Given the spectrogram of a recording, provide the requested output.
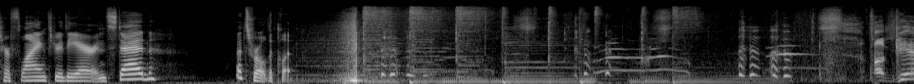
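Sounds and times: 
speech: 0.0s - 1.7s, 2.4s - 4.2s, 8.8s - 9.1s
cat meowing in a film clip: 5.9s - 6.9s, 7.6s - 8.3s.

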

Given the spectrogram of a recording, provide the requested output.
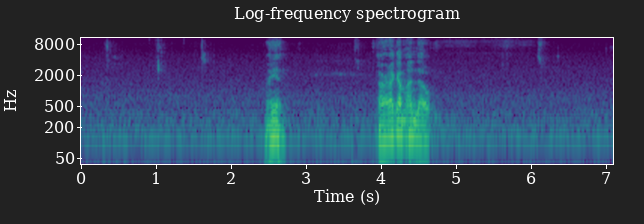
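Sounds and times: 
faint low hum: 0.0s - 7.0s
whiskey swished and chewed in mouth: 0.2s - 1.9s, 6.0s - 6.4s
speech: 2.4s - 2.8s, 3.9s - 4.8s.

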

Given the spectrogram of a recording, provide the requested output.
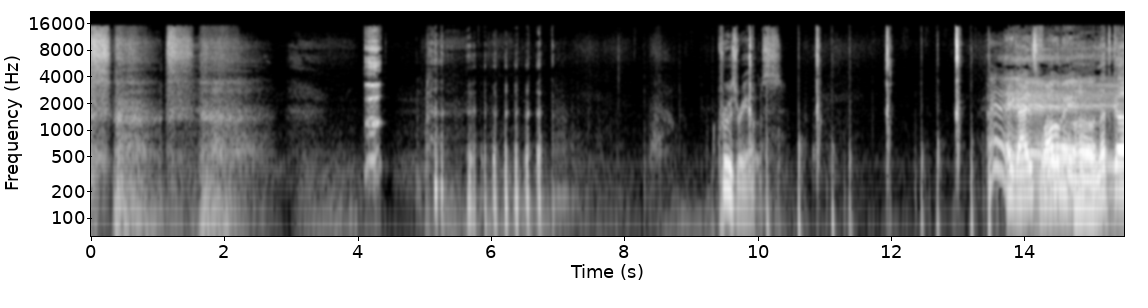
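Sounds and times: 
heavy breathing into a microphone: 0.0s - 4.0s
laughter: 5.0s - 7.2s
speech: 5.2s - 5.8s, 9.5s - 10.3s, 13.8s - 15.4s.

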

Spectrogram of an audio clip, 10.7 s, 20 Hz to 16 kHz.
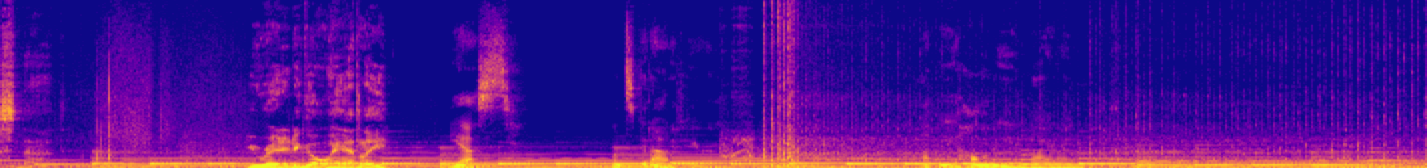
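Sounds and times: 
speech: 0.0s - 1.1s, 1.9s - 4.0s, 4.6s - 5.8s, 6.9s - 8.6s
motorbike engine driving off into the dark: 5.4s - 10.7s.

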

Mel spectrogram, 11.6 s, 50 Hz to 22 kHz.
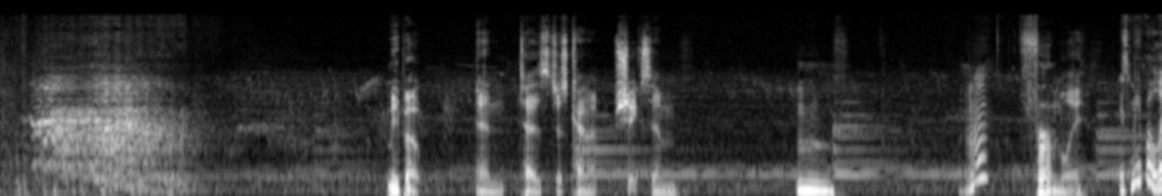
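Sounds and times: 
carriage horse whinnying: 0.2s - 2.1s
speech: 3.9s - 6.9s, 8.0s - 8.5s, 9.6s - 11.6s.

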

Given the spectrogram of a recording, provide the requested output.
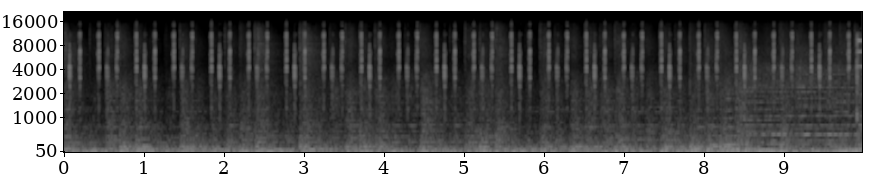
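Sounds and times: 
clock ticking: 0.0s - 9.9s
low droning musical bed: 0.0s - 9.9s.

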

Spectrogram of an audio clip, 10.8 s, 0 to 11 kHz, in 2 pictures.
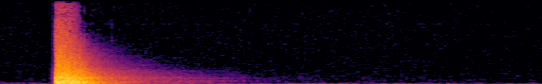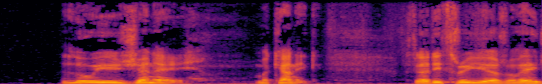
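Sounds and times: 
revolver gunshot: 0.6s - 1.7s
speech: 6.0s - 8.9s, 9.6s - 10.8s.

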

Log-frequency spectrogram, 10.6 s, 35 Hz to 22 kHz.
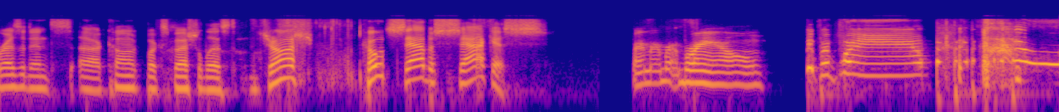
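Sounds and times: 
speech: 0.0s - 5.4s, 6.3s - 10.3s
person giving short rough coughs: 9.4s - 10.3s.

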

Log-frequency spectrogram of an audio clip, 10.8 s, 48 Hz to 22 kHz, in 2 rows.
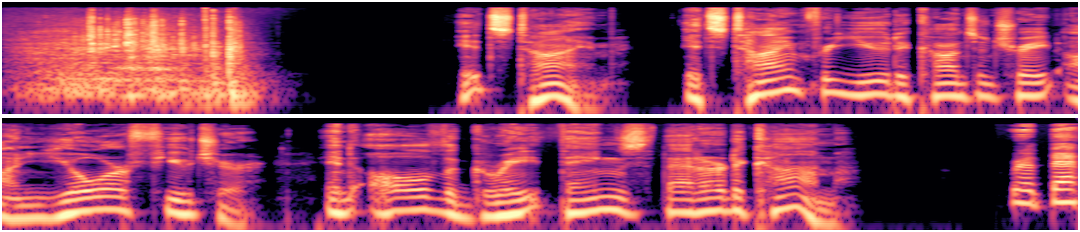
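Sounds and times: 
desk drawer sliding open with a rumbling scrape: 0.0s - 1.4s
speech: 2.3s - 9.7s, 10.4s - 10.7s.

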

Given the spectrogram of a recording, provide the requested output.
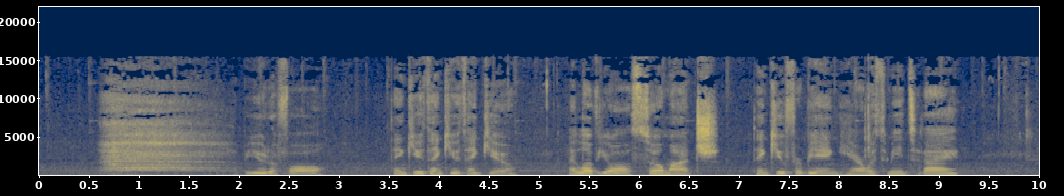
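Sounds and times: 
deep energizing breath in and out during a guided breathing exercise: 0.6s - 2.0s
speech: 2.0s - 9.3s.

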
